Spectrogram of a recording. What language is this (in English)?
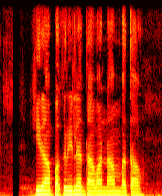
Magahi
